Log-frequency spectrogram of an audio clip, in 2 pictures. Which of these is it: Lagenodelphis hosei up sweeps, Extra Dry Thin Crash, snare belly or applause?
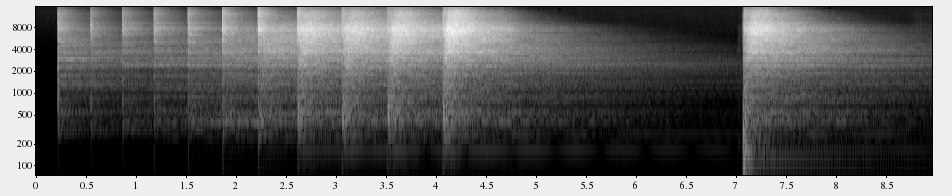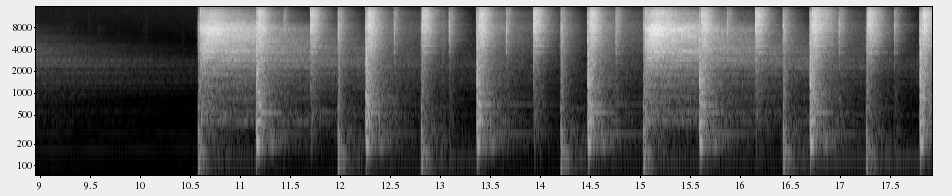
Extra Dry Thin Crash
